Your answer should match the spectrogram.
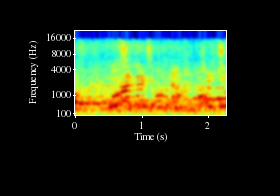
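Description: Shoppers' voices chattering in a busy clothing store, several people talking at once.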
